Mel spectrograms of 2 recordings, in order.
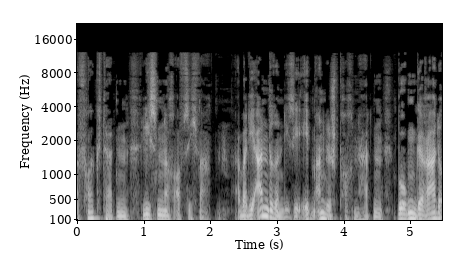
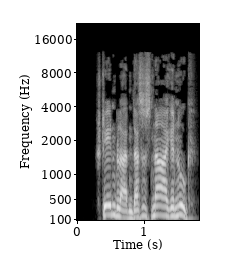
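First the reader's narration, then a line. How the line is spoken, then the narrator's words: Called out. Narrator (German): rief Claudia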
